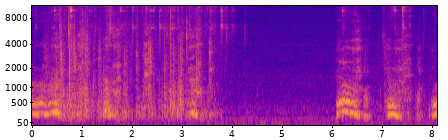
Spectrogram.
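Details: Two Chihuahuas, Taco and Santi, chasing each other and wrestling indoors in play; rough growly vocal bursts for the first four seconds, near-quiet room, then more short harmonic growls and yips near the end.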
